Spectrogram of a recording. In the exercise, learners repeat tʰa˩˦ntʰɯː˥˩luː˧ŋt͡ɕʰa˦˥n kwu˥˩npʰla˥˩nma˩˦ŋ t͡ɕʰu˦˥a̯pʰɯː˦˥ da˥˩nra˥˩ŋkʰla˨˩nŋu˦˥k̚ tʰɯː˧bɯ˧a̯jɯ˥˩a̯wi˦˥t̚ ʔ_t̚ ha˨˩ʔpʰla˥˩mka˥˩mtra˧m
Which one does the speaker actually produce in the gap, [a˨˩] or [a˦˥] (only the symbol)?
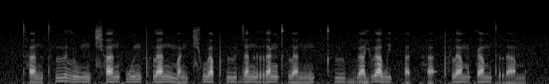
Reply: a˨˩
